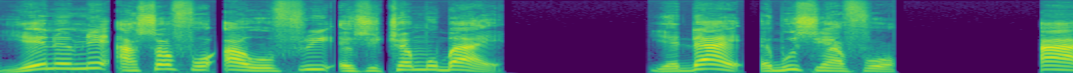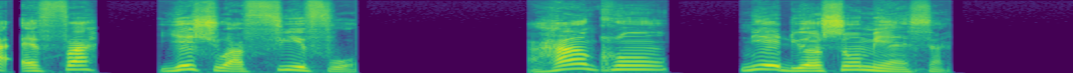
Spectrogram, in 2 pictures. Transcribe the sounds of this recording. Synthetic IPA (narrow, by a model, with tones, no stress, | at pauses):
jɛ˨˦nũ˦mnɪ̃˦ʔa˨sɔ˦fʊ˨ɔ˦ʔa˨wɔ˨fɾi˦ʔæ˨s̬u˨t͡ɕᶣã˦mʊ̃˦ba̰˦˨ | jɛ˨da˦˨æ˨bu˦sɥ̃ã˨fʊ˨ɔ˨ | a˨ɛ˨fa˦ | je˦su˨a˨fi˦e˨fʊ˨ɔ̰˨ | a̰˨ɦã˦ŋ˦kʰɾʊ̃˦ | nɪ̃˦æ˨dɪ˨ɔ˨sʊ̃˦mĩ˨ã̰˨n˨sã̰˨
